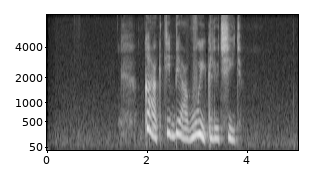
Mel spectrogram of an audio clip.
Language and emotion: Russian, angry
